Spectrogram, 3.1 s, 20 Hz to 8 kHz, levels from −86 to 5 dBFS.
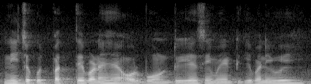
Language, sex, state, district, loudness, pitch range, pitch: Hindi, male, Uttar Pradesh, Shamli, -20 LUFS, 125-130 Hz, 130 Hz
